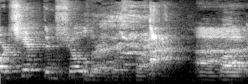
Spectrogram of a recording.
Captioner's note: laughs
